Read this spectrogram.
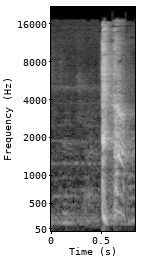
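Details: A young child gives a single short, forced cough on request, a voluntary fake cough.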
